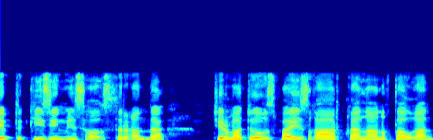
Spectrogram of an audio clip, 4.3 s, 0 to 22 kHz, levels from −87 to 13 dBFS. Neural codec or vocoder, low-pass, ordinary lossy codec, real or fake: vocoder, 22.05 kHz, 80 mel bands, HiFi-GAN; none; none; fake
